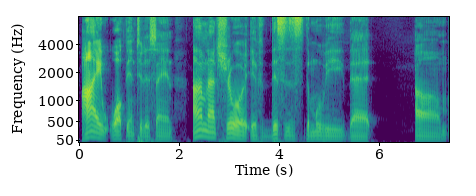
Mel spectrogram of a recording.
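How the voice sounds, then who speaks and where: A man with a gravelly voice co-hosting a casual movie review, speaking in a halting, hesitant way. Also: extremely low pitch. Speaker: co-host of a movie review show.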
